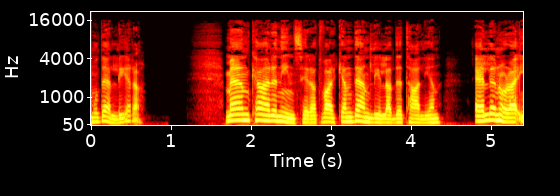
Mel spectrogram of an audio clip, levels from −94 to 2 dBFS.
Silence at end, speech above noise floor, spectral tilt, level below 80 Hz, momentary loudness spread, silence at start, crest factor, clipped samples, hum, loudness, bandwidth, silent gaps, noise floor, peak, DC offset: 0 s; 51 dB; -6 dB/octave; -52 dBFS; 9 LU; 0 s; 14 dB; under 0.1%; none; -15 LUFS; 16 kHz; none; -65 dBFS; 0 dBFS; under 0.1%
